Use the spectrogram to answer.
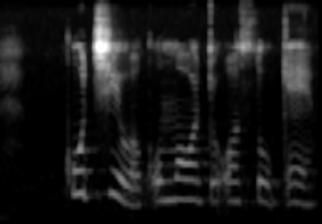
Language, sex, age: Xhosa, female, 26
